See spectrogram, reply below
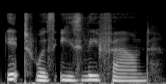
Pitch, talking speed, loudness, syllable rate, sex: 185 Hz, 145 wpm, -17 LUFS, 4.5 syllables/s, female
